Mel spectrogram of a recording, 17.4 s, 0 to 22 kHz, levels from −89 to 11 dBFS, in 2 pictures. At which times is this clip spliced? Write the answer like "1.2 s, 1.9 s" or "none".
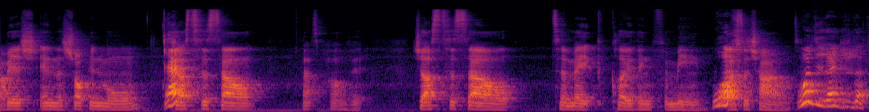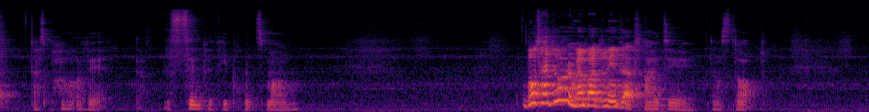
1.4 s, 7.0 s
